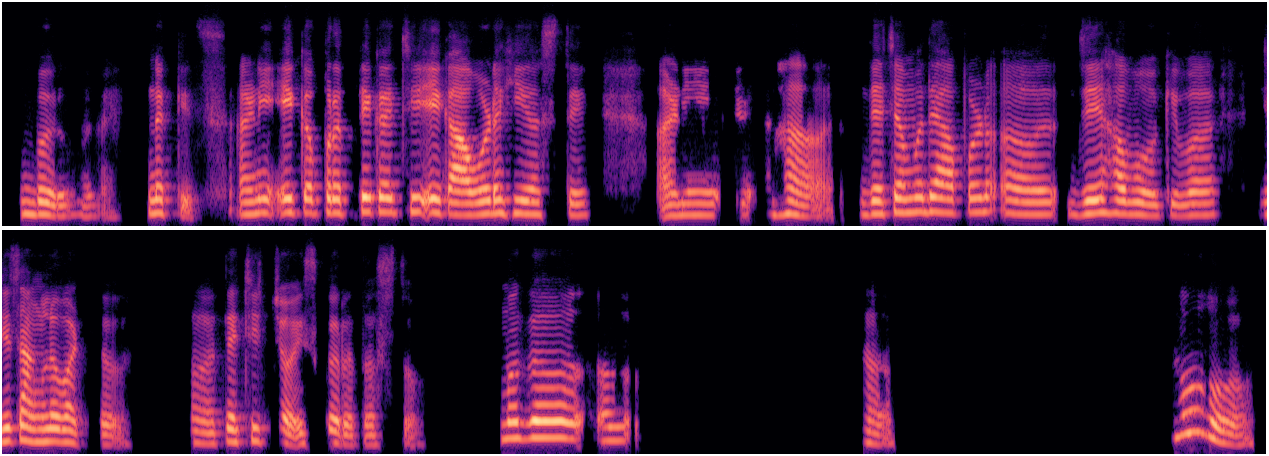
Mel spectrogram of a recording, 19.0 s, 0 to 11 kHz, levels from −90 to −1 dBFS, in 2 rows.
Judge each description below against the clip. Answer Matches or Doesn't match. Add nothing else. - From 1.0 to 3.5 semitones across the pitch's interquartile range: Matches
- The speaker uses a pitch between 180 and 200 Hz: Matches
